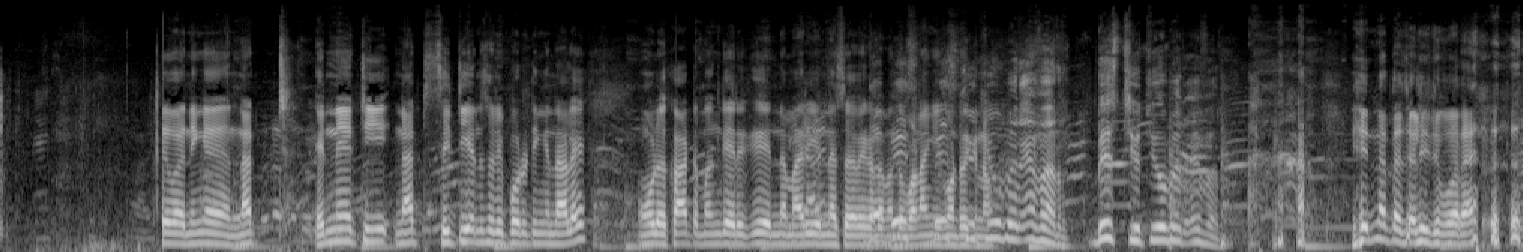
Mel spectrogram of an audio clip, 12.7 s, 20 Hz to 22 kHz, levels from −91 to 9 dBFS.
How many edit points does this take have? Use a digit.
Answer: 1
